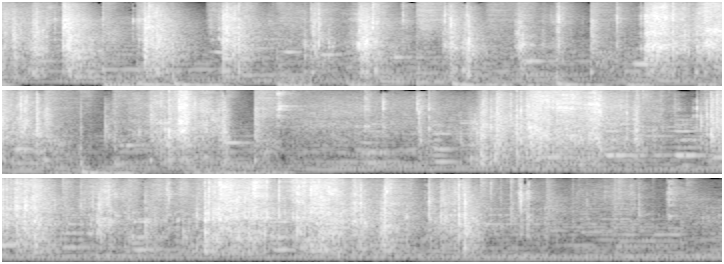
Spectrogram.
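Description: Plastic mailing envelope being torn open and crinkled by hand, a run of crackling rips that grows denser about three and eight seconds in, over background music.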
